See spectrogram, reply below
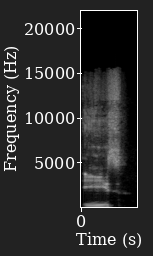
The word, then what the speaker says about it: Ys: Uh, I think we agreed we pronounce this E's or, you know, YS.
